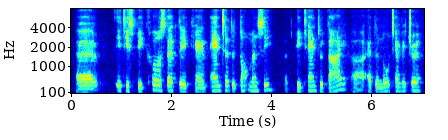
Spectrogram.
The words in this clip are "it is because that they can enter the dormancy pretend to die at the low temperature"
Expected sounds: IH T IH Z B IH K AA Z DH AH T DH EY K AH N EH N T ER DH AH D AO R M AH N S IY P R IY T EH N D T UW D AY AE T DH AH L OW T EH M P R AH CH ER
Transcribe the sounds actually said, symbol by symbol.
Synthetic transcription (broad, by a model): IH T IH S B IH K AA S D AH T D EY K AH N EH N T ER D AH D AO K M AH N S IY P R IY T EH N T UW D AY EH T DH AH N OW T EH M P R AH CH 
